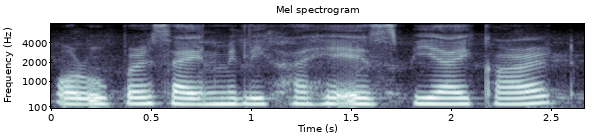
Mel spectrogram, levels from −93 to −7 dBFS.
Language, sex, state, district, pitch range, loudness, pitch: Hindi, female, Arunachal Pradesh, Papum Pare, 200-210 Hz, -14 LUFS, 205 Hz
